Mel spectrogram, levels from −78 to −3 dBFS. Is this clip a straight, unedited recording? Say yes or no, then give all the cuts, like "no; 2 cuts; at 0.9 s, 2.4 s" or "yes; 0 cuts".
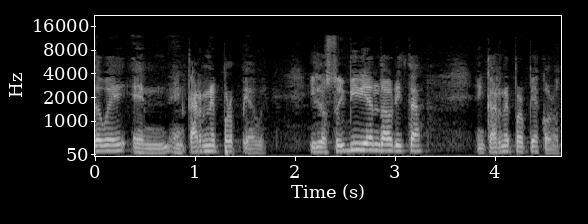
yes; 0 cuts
